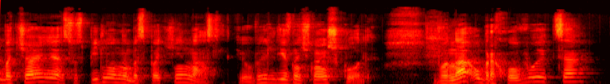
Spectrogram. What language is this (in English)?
Ukrainian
